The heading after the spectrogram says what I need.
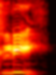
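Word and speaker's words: lit: is book Ed so T is not pronounced here it's Lee bad this is JIS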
